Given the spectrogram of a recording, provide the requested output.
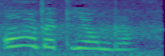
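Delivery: high, soft exclamation of wonder; delighted surprise. Real, not acted. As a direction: get sweetly sidetracked, voice lifting high. Spots a butterfly mid-sentence.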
